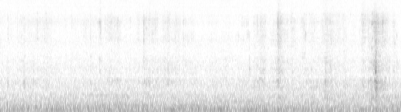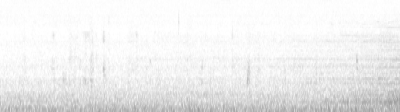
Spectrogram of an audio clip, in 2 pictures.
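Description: A person biting into and chewing a double cheeseburger (In-N-Out Double-Double), with faint mouth and wrapper clicks and one sharper click a little before four seconds in, over a steady low rumble of traffic.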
